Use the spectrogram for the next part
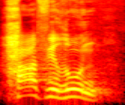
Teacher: Good, تو یہاں اظہار شفیع ہوگا، حافظون، ہا کا مخرج ہے حلق کا درمیان والا حصہ، ہا پر کھڑا زبر ایک الف کھینچیں گے، فا کے نیچے زیر ہے، حرکت کو نہیں کھینچیں گے، کھڑی حرکات کو کھینچتے ہیں، حرکات کو نہیں کھینچتے.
